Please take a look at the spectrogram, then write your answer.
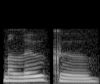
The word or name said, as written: Maluku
